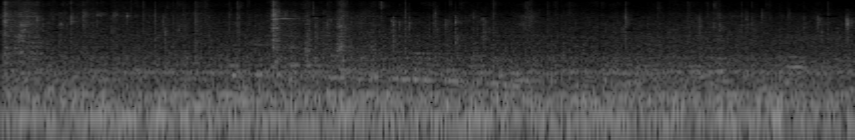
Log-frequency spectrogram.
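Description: Battered patties frying in oil on a flat steel griddle: a steady sizzling hiss over a low steady hum, with a few short sharp clicks.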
